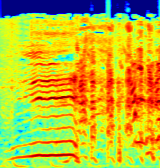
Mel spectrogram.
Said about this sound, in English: That sounds like a hopeful sound effect to me. Yeah. Optimistic. That's a lion sound.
